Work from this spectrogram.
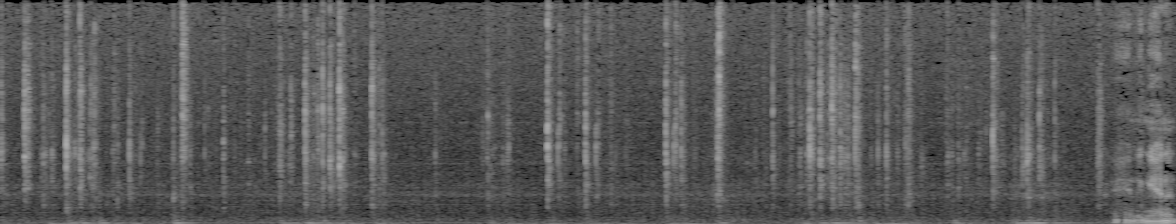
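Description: A PHP database query is being entered on a computer keyboard, with quick irregular keystroke clicks in close, quiet bursts across the whole stretch.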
